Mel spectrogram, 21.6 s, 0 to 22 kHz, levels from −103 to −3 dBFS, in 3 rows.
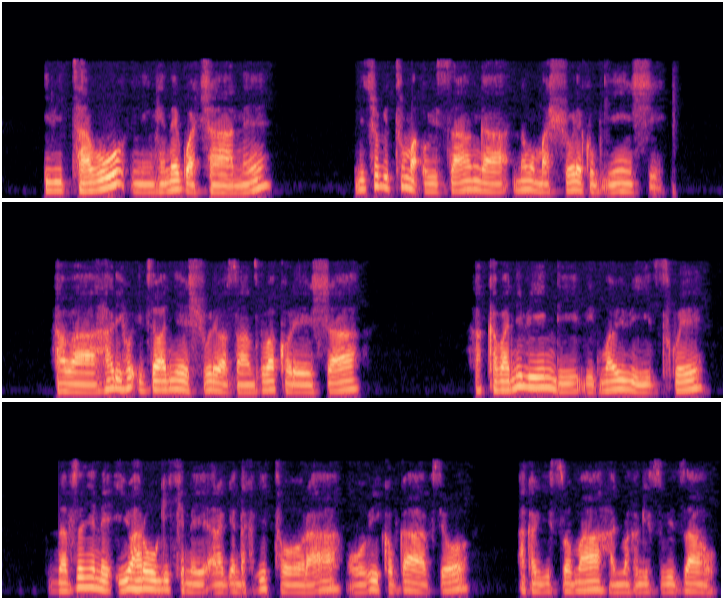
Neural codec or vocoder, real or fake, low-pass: none; real; 7.2 kHz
